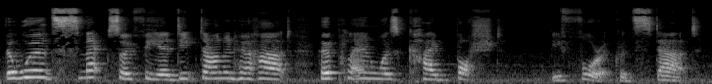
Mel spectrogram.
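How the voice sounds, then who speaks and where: Female picture-book reader: expressive and deliberate, higher-pitched, unhurried, with light noise behind. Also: rough recording. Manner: deliberate, dramatic emphasis with brief explanatory asides. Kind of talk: expressive read-aloud of a rhyming picture book.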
